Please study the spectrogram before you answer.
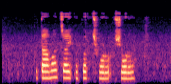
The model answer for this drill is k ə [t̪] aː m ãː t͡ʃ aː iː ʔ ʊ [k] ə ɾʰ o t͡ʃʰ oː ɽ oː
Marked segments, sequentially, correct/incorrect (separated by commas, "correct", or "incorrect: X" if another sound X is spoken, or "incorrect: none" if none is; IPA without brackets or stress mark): correct, incorrect: p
